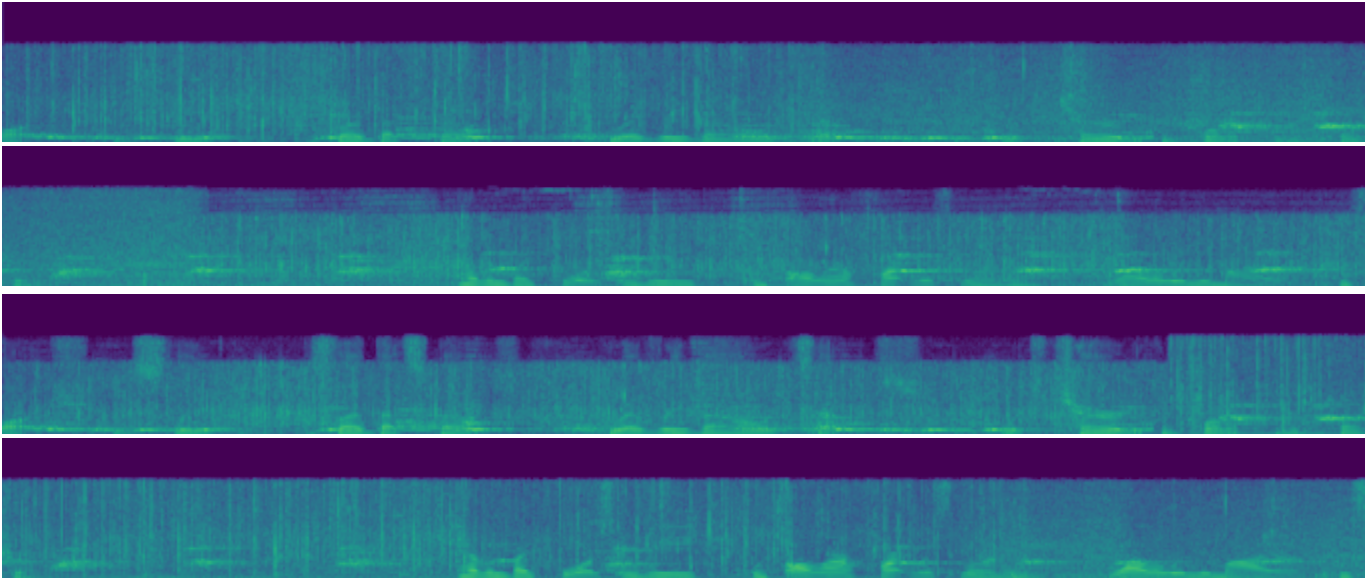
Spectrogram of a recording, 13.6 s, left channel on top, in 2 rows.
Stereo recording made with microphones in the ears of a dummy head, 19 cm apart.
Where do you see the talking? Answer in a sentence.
You can hear the talking on the right.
